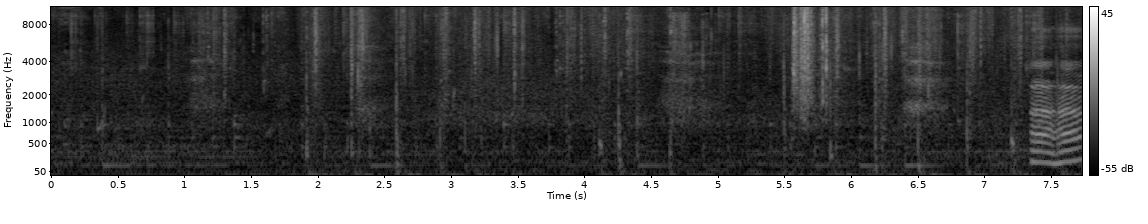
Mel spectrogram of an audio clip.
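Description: Footsteps crunch over debris.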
